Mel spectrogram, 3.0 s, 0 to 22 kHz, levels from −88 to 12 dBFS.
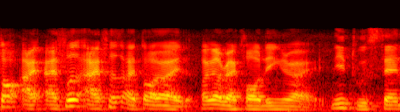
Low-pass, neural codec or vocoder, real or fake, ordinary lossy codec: none; none; real; none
